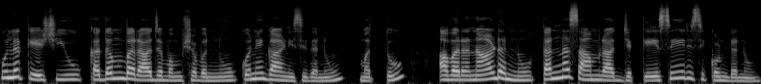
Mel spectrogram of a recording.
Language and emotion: Kannada, neutral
